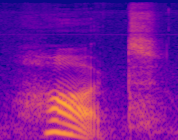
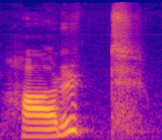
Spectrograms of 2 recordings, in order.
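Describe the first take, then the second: First: The word is said soft and subtle. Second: The word is said hard and strongly. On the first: The speaker calls it right. "Very soft, very subtle" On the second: The speaker calls it wrong. "you're not saying heart"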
